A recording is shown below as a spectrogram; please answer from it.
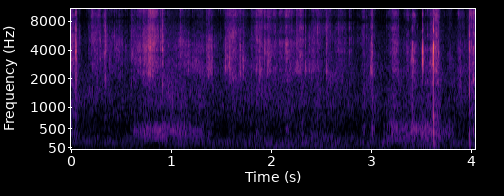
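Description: Thin cardboard strips rustling and scraping against each other in the hands while a metal paper brad is worked through their holes, with a few small clicks near the end.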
